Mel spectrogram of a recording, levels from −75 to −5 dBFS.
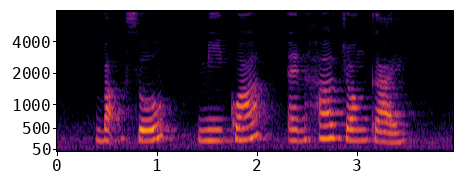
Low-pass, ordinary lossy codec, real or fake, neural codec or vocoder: none; none; real; none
